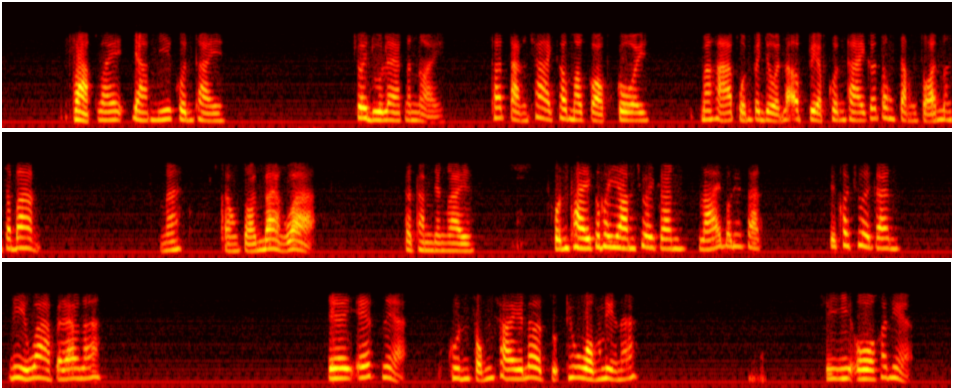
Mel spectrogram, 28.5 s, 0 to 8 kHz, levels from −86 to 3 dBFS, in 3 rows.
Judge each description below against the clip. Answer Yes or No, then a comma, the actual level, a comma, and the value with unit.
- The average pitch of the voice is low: No, high, 205 Hz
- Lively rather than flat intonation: Yes, wide, 7.4 semitones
